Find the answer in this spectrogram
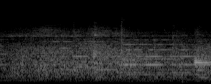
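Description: Cathedral bells ringing, several bells struck one after another in a ringing sequence.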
